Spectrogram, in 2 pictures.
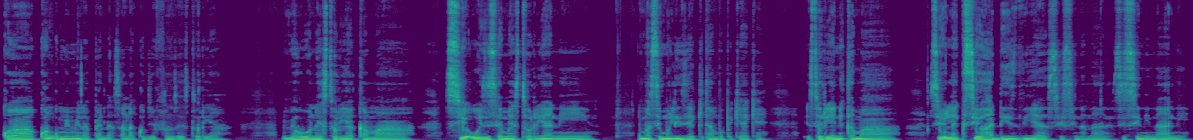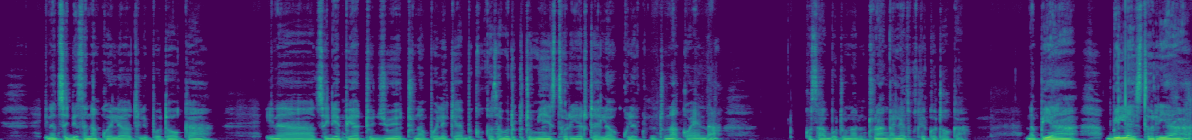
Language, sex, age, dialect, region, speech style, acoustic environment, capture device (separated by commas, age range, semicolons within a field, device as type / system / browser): Swahili, male, 25-34, Kenya - Nairobi Sheng-influenced, Kenya, relaxed, silence, mobile / Linux / Chrome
